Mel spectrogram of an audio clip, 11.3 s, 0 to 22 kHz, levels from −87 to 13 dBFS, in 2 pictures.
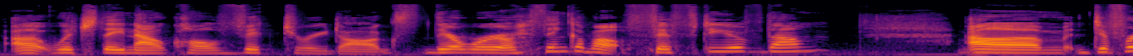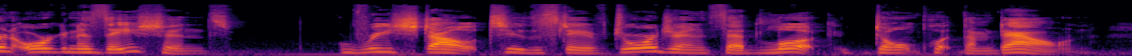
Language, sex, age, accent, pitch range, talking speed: English, female, 30-49, American, 160-195 Hz, 170 wpm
